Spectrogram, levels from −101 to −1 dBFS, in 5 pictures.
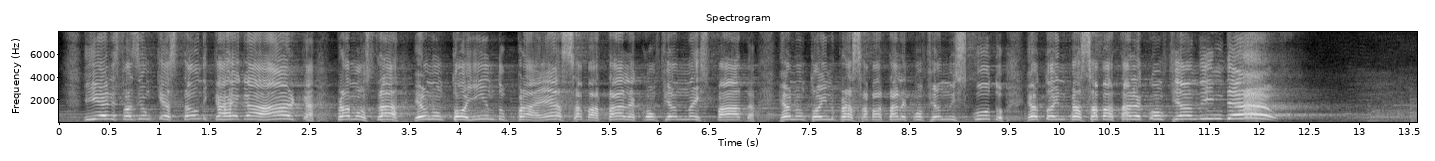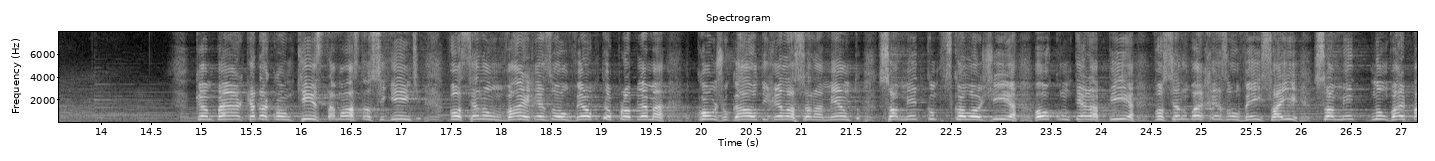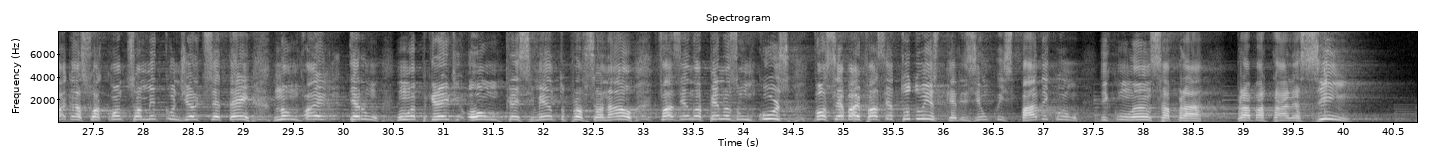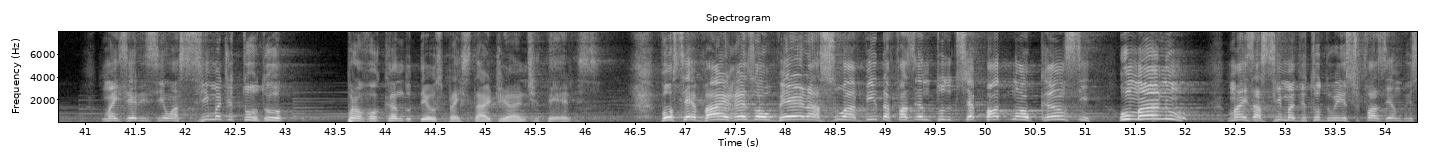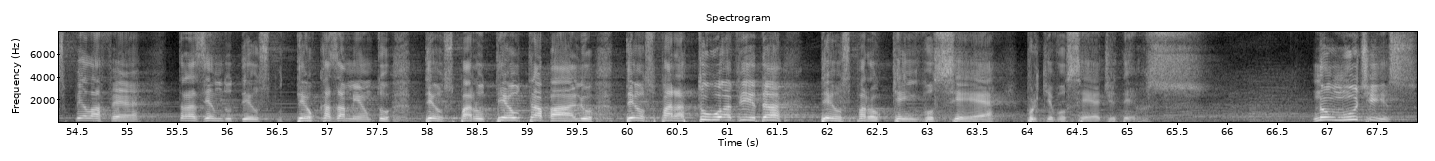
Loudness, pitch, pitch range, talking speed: -21 LUFS, 265 Hz, 215-285 Hz, 160 wpm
